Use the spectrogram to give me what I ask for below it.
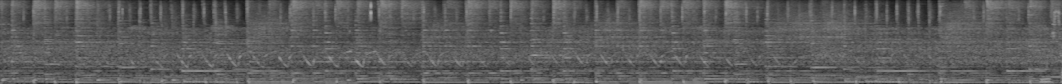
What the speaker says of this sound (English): Thought I heard an emergency vehicle somewhere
